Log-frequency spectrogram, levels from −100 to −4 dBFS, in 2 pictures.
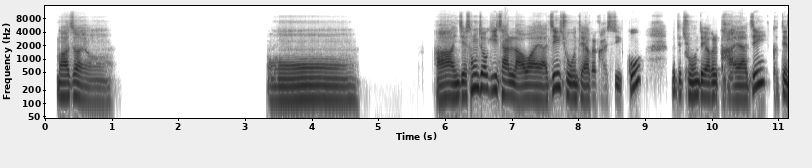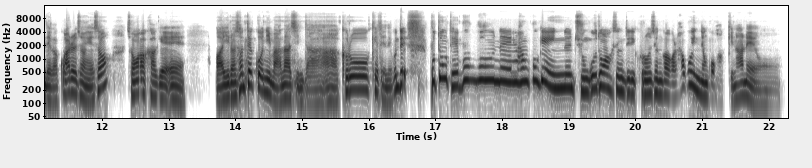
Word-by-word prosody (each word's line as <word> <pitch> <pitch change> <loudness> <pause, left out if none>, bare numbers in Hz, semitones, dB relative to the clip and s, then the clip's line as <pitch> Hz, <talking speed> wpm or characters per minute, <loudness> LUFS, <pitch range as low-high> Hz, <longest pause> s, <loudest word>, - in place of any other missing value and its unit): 맞아요. 120 -7 -2 2.3
어. 120 0 -2 1.1
아 140 +2 +2
인제 145 +2 +1
성적이 215 +1 +1
잘 155 -4 +1
나와야지 130 - +2
좋은 140 -8 0
대학을 130 0 -2
갈 120 - -13
수 125 - -8
있고 245 - -1 0.4
인제 160 - -5
좋은 150 0 +1
대학을 150 -1 +2
가야지 130 - 0
그때 170 - -2
내가 115 -2 -2
과를 170 +7 +1
정해서 155 - 0 0.2
정확하게 155 -4 0
예. 125 -4 0 0.5
아 115 +1 +2
이런 145 +3 +2
'선택권이 225 - +2
많아진다.' 115 -3 -1
아아 105 +3 -4
그렇게 205 0 +1
되네요. 115 -8 -5
근데 245 +4 +2 0.4
보통 365 +4 +2
대부분의 320 +4 +2
한국에 305 -1 +3
있는 225 -1 +3
중고등학생들이 195 -2 +1
그런 165 +2 0
생각을 160 -4 -1
하고 235 - -2
있는 165 - +2
것 - - -4
같긴 120 +1 -10
하네요. 100 -10 -4
150 Hz, 275 characters per minute, -23 LUFS, -, 2.3 s, 한국에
